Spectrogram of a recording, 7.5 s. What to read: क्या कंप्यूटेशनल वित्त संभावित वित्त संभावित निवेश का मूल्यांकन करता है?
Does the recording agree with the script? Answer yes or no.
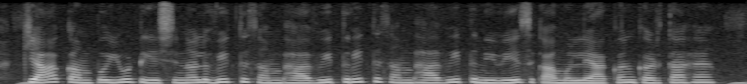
yes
